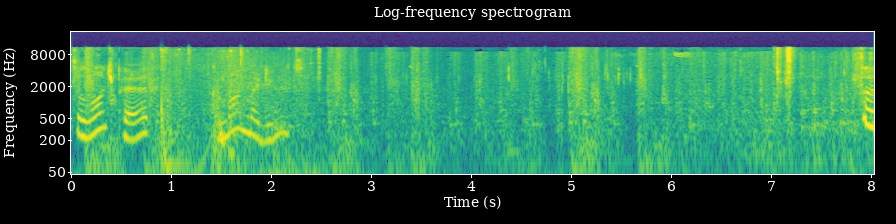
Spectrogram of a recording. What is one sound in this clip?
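Wooden walls snap into place with quick knocks.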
